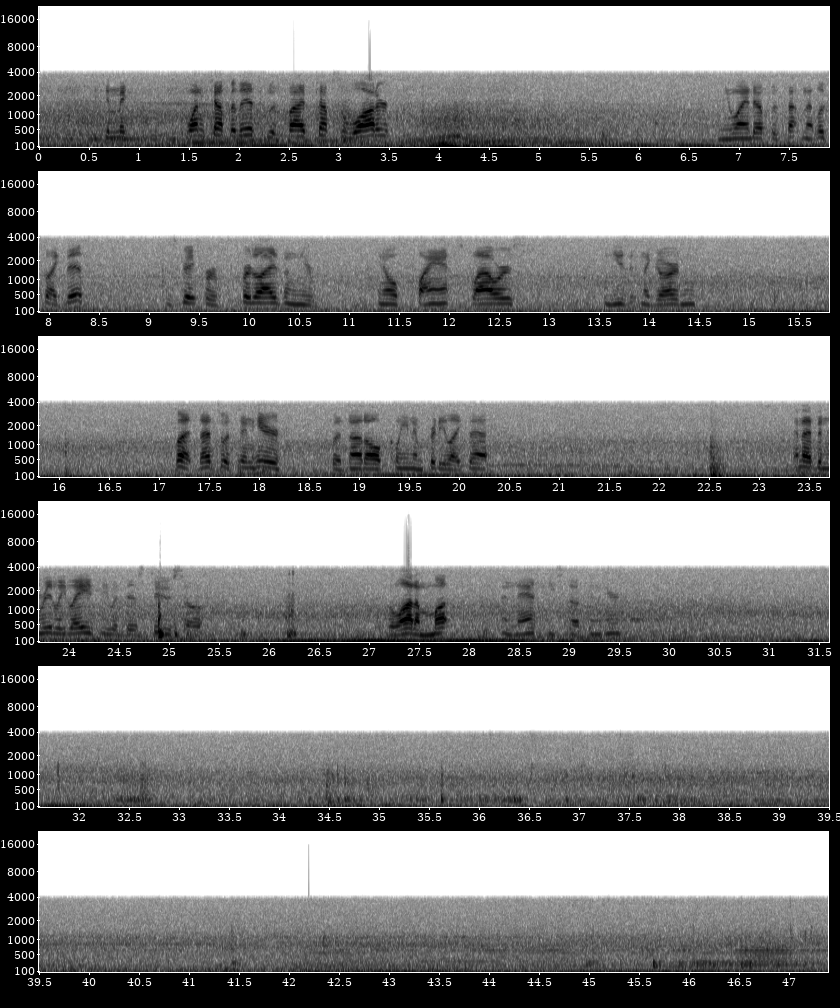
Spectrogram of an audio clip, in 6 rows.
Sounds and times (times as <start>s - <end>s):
Speech: 0.7s - 0.9s, 1.5s - 3.6s, 6.8s - 8.4s, 9.2s - 10.7s, 11.3s - 12.7s, 13.6s - 14.5s, 17.2s - 18.2s, 18.8s - 20.3s, 23.3s - 25.4s, 27.2s - 29.6s.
